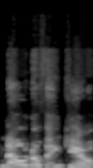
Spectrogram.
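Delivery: play-acted breezy, friendly, easygoing, relaxed delivery. Recounting how they declined to take part, retelling a smiling no thanks. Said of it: "very, very easygoing about it".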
